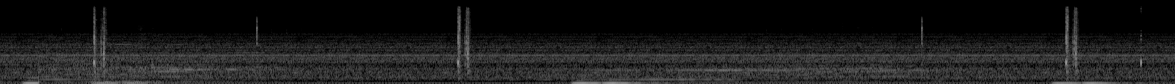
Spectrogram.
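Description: A computer terminal clicks as options are chosen.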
